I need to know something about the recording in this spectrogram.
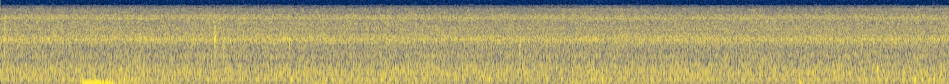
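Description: Soft, low synthesizer music plays steadily.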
